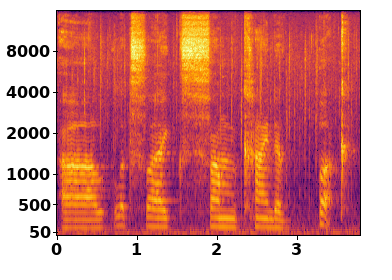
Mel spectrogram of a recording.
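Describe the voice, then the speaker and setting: An actor playing a brash, irreverent modern teenager who talks in slang. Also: male voice, medium pitch, little pitch movement, very slow, a bit bright, a little hiss or hum. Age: teens.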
